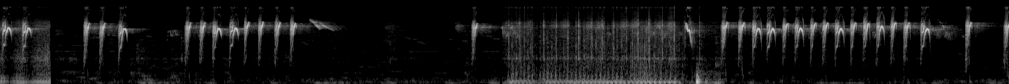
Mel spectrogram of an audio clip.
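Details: Plain-throated sunbird singing energetically. The recording serves as a lure to spur leafbirds into song. Runs of quick, piercing high chirps are broken by short silences, with a hissing noisy patch midway.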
